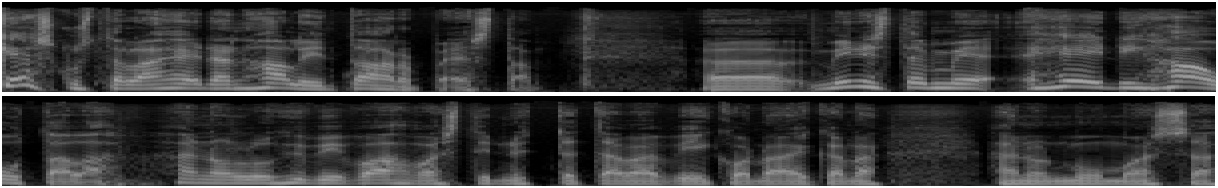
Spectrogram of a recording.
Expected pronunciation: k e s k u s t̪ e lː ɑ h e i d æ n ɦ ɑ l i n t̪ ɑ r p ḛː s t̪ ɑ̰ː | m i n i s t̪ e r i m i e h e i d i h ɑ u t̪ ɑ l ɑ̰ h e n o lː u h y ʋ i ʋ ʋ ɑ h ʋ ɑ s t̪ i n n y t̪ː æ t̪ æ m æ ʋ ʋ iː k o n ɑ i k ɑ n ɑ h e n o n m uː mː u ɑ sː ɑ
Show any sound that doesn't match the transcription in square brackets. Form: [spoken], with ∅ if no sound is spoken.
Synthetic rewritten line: k e s k u s t̪ e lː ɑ h e i d æ n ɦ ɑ l i n t̪ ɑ r p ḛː s t̪ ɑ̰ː | m i n i s t̪ e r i m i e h e i d i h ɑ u t̪ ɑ l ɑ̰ h [æ] n o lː u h y ʋ i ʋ ʋ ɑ h ʋ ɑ s t̪ i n n y t̪ː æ t̪ æ m æ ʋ ʋ iː k o n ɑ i k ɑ n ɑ h [æ] n o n m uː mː u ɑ sː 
